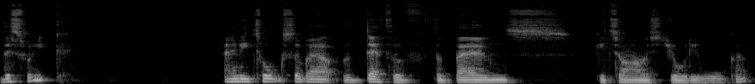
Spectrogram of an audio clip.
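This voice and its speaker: A man with an English accent talks at a very slow pace with long, frequent pauses, his somewhat breathy voice showing ordinary pitch variation. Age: 60s. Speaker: vlogger. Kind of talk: casual monologue. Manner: hesitant, many fillers.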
